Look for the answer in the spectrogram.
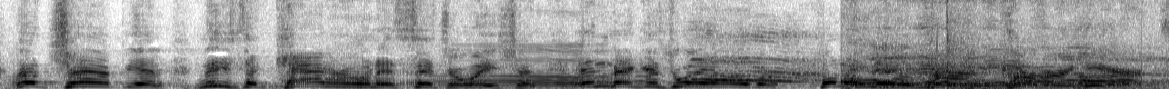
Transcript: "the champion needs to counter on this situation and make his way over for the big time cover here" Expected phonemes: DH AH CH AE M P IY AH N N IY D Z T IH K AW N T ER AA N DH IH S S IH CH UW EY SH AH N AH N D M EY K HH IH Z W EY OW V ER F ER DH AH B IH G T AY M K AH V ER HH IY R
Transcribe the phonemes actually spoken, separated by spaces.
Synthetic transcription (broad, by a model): DH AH CH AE M P IY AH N N IY D Z T IH K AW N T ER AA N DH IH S S IH CH UW EY SH AH N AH N M EY K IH S W EY OW V ER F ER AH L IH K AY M K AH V ER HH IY R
